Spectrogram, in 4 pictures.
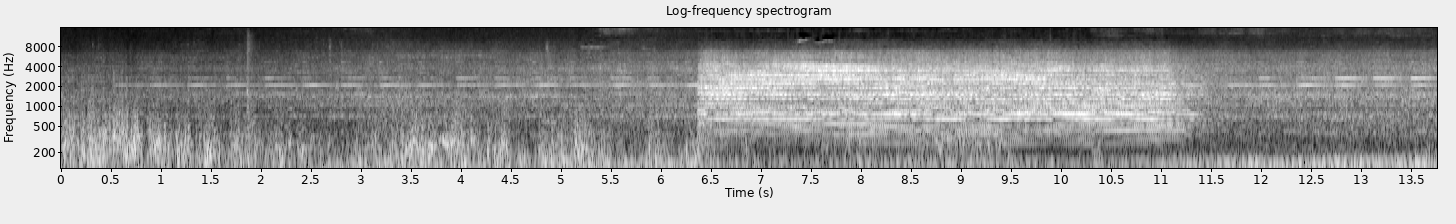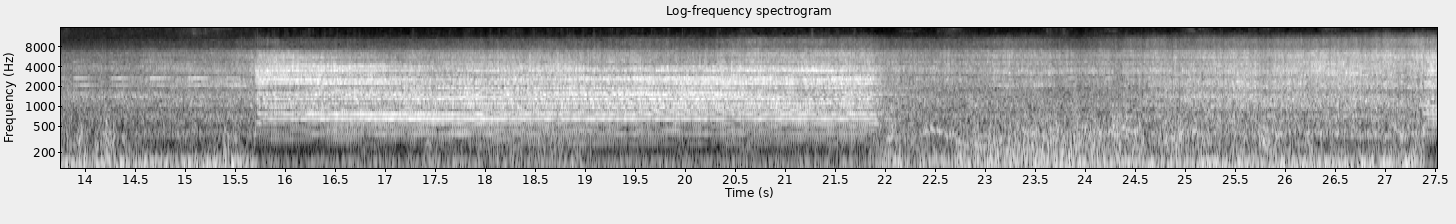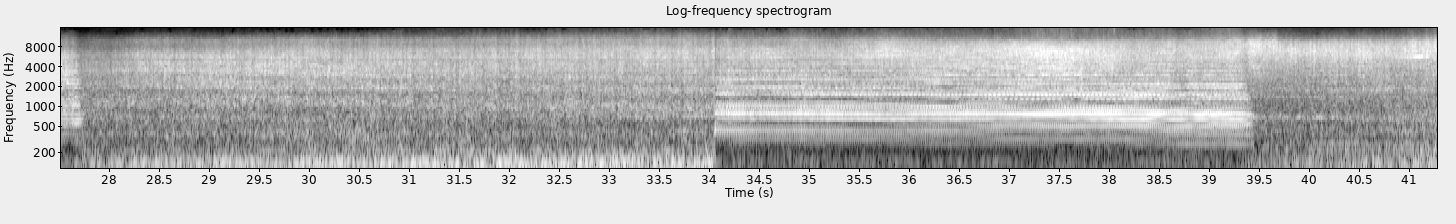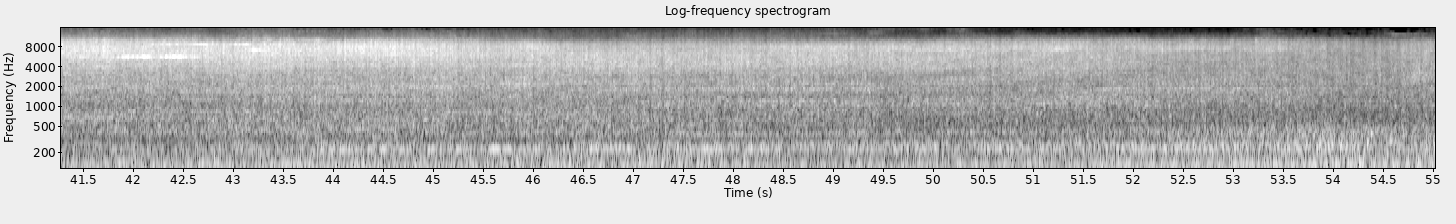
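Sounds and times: railroad crossing bell ringing: 0.0s - 38.9s, 39.9s - 52.5s
low rumble of approaching train: 0.0s - 55.0s
train air horn blasts: 6.4s - 11.6s, 15.7s - 22.2s, 27.3s - 28.0s, 34.0s - 39.6s.

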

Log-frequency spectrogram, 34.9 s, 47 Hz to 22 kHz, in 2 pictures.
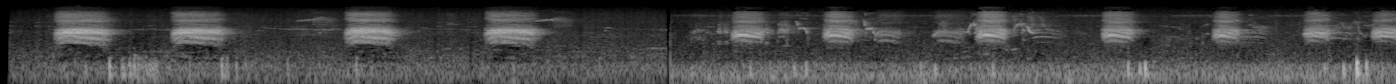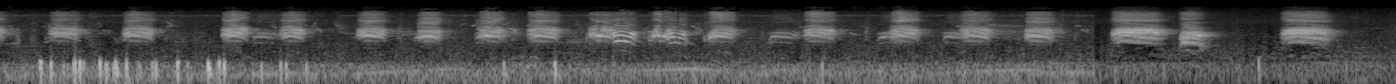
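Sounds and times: crows cawing: 0.7s - 1.5s, 2.2s - 3.0s, 4.3s - 5.1s, 6.1s - 6.8s, 8.6s - 14.4s, 15.0s - 32.7s, 33.5s - 34.2s.

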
